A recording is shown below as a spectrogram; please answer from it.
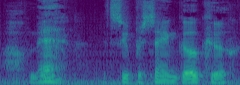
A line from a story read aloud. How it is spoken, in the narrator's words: muttering to myself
